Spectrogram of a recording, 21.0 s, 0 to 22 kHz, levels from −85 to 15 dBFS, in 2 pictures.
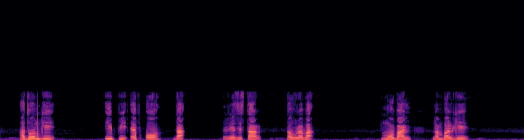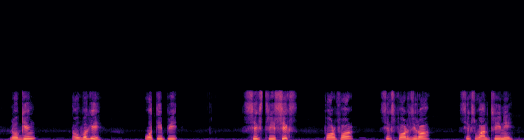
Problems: none marked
